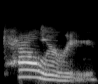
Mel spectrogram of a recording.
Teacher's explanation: it starts high and it gets lower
